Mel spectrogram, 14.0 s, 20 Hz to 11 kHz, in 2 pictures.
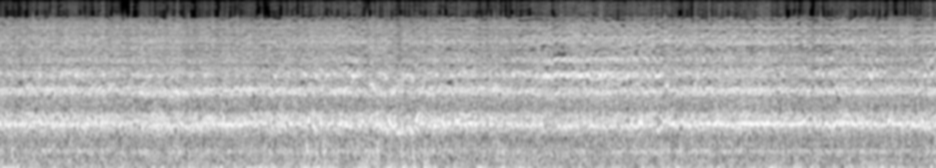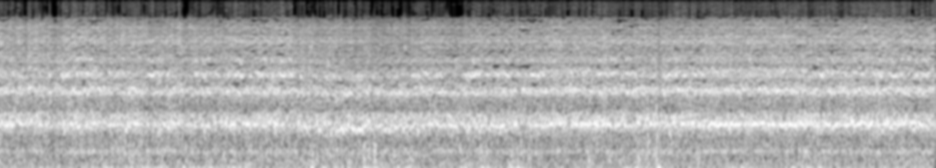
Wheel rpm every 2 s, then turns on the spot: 230, 230, 220, 230, 220, 220, 230.
none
